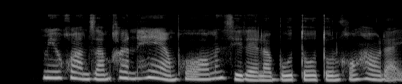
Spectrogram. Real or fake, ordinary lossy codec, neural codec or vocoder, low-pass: real; none; none; 10.8 kHz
